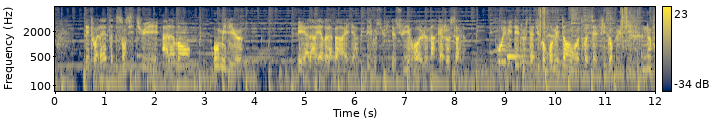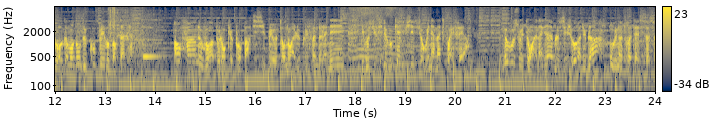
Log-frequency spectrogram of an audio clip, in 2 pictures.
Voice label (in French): Voix Commandant de bord; WINAMAX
